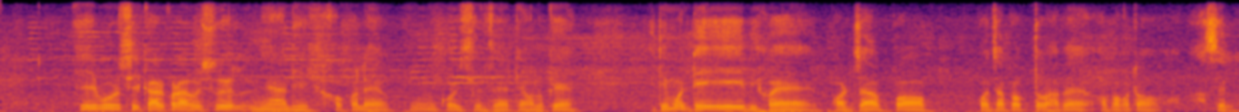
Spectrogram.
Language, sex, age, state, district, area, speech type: Assamese, male, 45-60, Assam, Nagaon, rural, read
